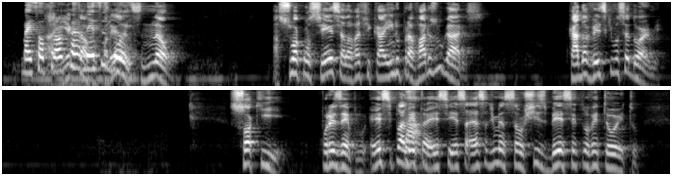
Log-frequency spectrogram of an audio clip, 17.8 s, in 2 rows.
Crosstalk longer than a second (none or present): present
